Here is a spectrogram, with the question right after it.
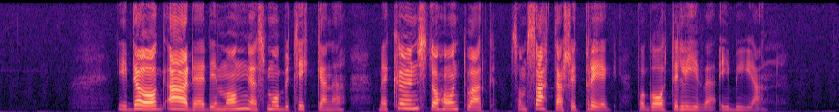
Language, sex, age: Norwegian, female, 54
